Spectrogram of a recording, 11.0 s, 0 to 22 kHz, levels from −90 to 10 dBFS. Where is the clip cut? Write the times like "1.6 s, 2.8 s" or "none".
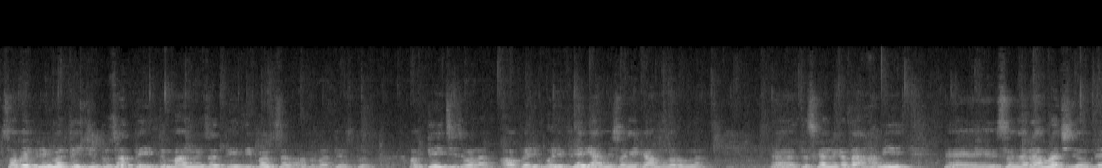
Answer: none

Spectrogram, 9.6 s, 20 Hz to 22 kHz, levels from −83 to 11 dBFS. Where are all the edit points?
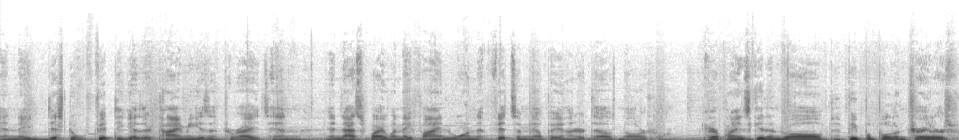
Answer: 7.0 s

